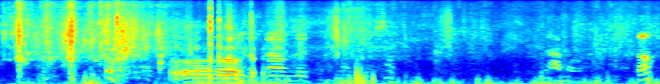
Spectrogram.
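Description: Handling noise as a carp is shifted on a wet unhooking mat: a quick run of rustles, slaps and clicks in the first second or so. A man's short voiced sound comes about two seconds in.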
